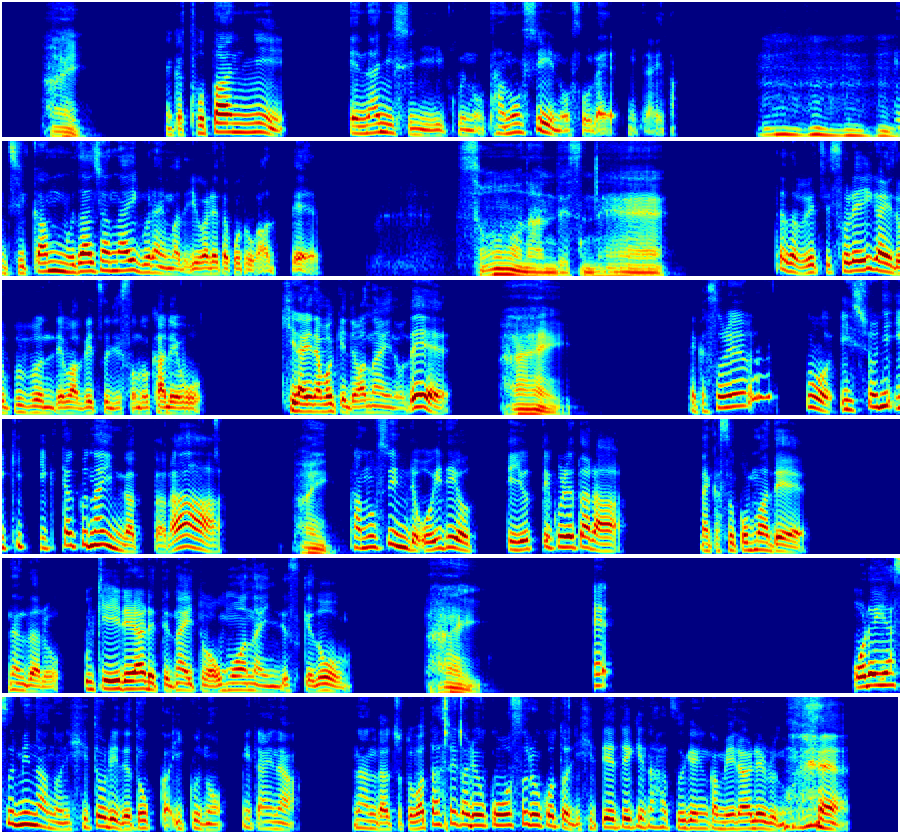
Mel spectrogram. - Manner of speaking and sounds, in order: other background noise; laughing while speaking: "ので"
- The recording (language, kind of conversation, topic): Japanese, advice, 恋人に自分の趣味や価値観を受け入れてもらえないとき、どうすればいいですか？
